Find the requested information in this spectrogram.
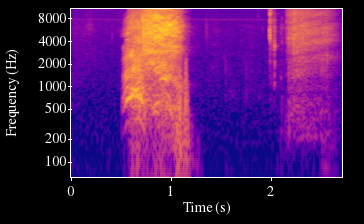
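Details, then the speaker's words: One loud, explosive sneeze, then a sharp intake and a softer breathy exhale after a pause. The person is repeatedly sneezing after sniffing chhinkni (sneezing powder) into the nose, with watery eyes and runny nose. "I just sneezed again you probably guessed that I feel another I feel a sneeze coming on ah that was another gigantic sneeze"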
